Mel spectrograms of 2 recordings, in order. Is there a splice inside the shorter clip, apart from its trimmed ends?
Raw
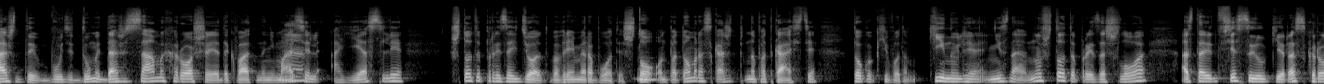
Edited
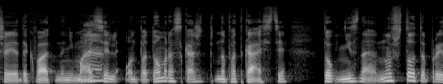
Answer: yes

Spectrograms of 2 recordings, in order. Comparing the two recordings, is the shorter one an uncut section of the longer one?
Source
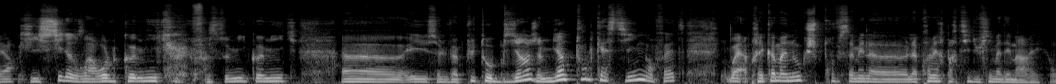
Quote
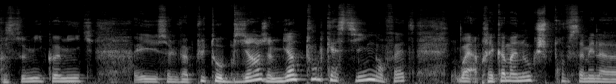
no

